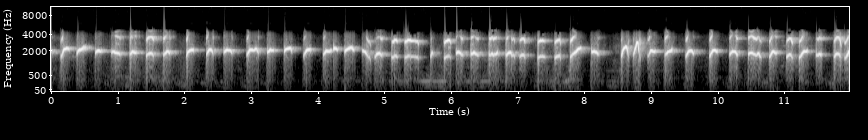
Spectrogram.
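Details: Pet cockatiel singing a long, rapid run of short whistled notes, many rising or looping, tumbling along at a brisk, uneven pace with brief pauses; no other sounds.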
